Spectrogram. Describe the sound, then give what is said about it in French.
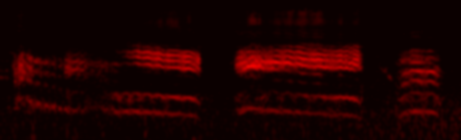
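A black-headed gull calls in four harsh, harmonic screeching cries, the third the longest, with short gaps between them and no other sound. “un autre oiseau qui, contrairement à ce qu'on pourrait penser, n'est pas marin, lui, la mouette rieuse. Mouette, c'est à vous.”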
